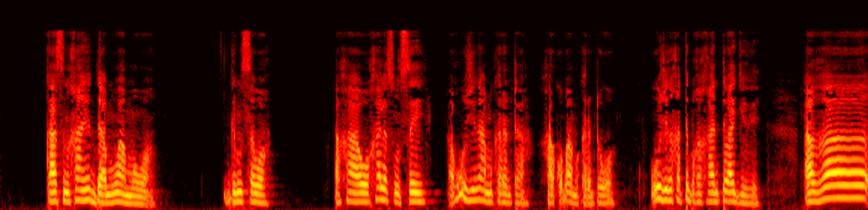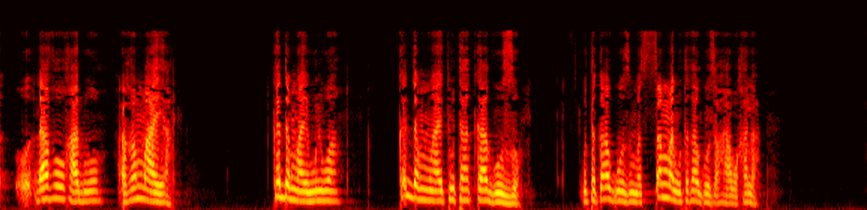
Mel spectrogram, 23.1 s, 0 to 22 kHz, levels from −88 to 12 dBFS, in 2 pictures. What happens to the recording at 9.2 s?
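At 9.2 s you're hearing the same thing that runs through the whole clip: a heavily coded sound with nothing above about 11.8 kHz and a synthetic-sounding top end, likely HE-AAC compression at a low rate, around 16 kbps. The treble is rebuilt by copying lower bands upward, so the s sounds come out gritty and metallic.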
